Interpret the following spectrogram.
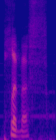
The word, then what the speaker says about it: Plymouth: Any place name in the UK, or at least in England, that has mouth at the end of the name is pronounced muff.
